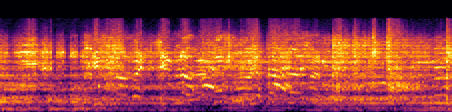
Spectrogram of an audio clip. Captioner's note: men yelling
